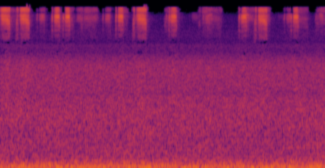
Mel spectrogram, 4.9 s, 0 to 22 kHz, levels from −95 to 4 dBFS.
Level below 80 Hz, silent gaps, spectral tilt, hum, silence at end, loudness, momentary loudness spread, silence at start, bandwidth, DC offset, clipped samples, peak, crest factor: -36 dBFS; none; -3 dB/octave; none; 0 s; -26 LUFS; 9 LU; 0 s; 19 kHz; under 0.1%; under 0.1%; -8 dBFS; 20 dB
